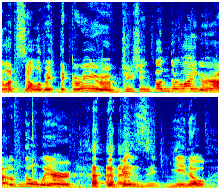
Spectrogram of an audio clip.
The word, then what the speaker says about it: Jushin Thunder Liger: legends let's talk about Justin the Thunder Tiger people can get really annoyed just by that mispronunciation Jushin Thunder liger seemingly his Hall of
